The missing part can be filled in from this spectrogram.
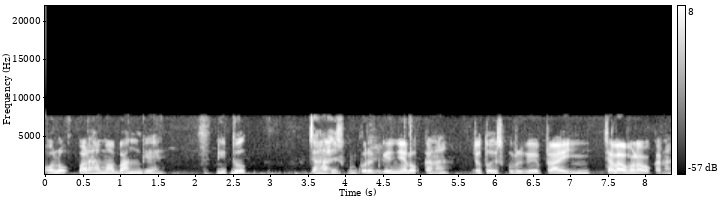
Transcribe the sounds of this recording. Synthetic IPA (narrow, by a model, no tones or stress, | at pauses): ɔlɔʔpaɽɦamabaŋɡɛ | nit̪uʔ | t͡ʃaɦaʔiskulkɔɾɛt̪̚ˀɡɛɲɛlɔʔkanad͡ʒɔt̪ɔiskuɾɡɛpɾajt͡ʃalaβaɽawɔkana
